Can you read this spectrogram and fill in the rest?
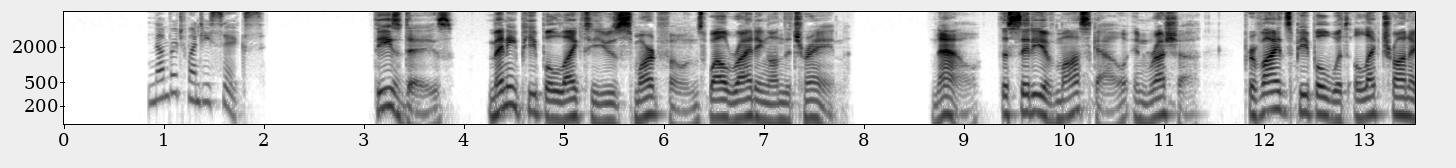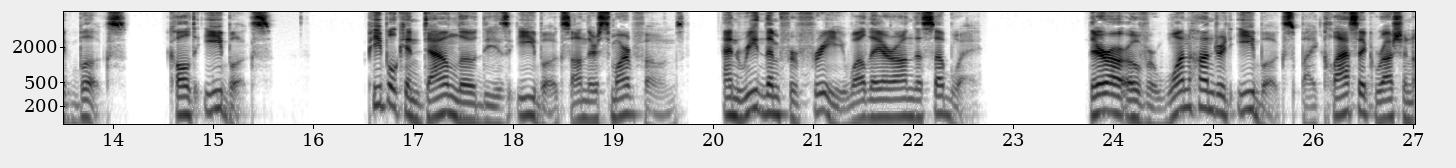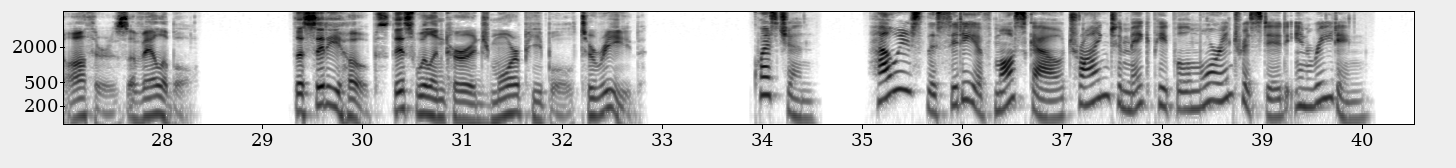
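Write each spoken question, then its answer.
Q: How is the city of Moscow trying to make people more interested in reading?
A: By providing free e-books to read on the subway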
